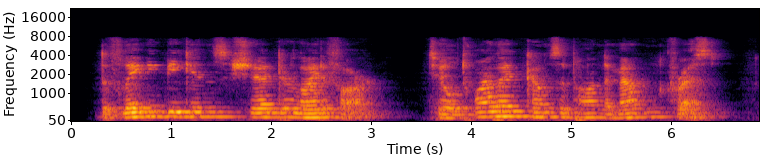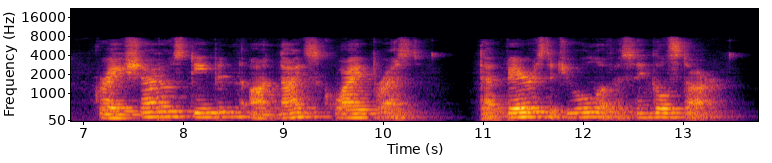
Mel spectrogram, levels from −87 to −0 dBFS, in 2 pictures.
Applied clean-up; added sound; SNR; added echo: none; none; none; reverberation time 0.6 s.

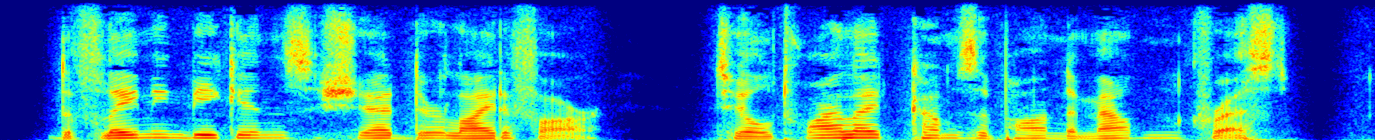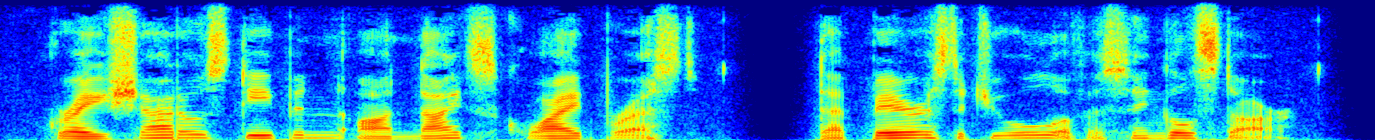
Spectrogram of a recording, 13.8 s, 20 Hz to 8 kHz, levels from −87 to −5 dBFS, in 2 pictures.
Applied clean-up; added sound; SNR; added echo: none; none; none; none.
